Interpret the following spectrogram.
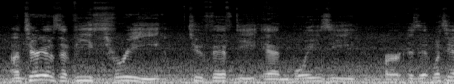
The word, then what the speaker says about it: Boise: Ontario's a V3 250, and Boise, or is it, what's the other way, Michael? Boise or Boise. Boise is what the locals say, Michael says, after doing some research.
